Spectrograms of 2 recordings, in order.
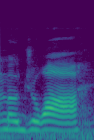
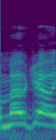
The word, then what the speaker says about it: Mo Jeaux: here in the south EA u X is pronounced Oh so for some y'all it's not mojo it's not mojo wah it's mojo real simple well I think it is so you know mojo it doesn't come from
